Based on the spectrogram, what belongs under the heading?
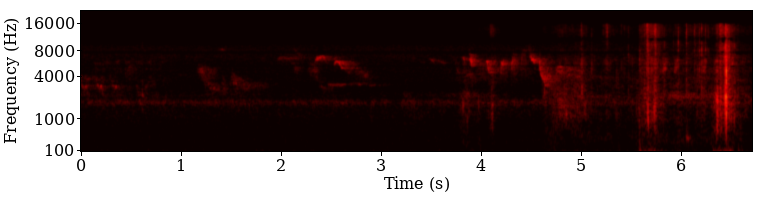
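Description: Faint birdsong, a few short chirping calls, in a near-silent outdoor quiet; near the end come a few crunching footsteps.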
